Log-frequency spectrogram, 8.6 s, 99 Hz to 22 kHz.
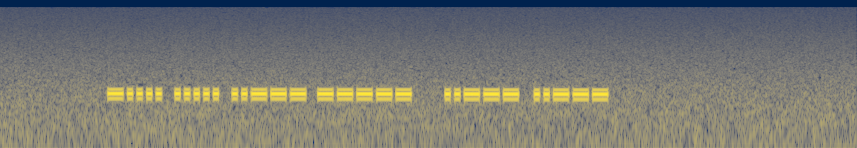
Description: Morse code, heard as a keyed tone, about 25 wpm, 720 Hz. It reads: 6520 22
